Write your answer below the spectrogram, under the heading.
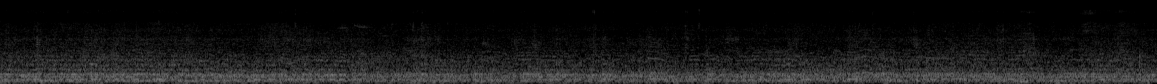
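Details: Beekeeper's honey bees giving a continuous, even drone of low humming tones, a thick steady buzz with slight wavering and no other clear sounds.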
